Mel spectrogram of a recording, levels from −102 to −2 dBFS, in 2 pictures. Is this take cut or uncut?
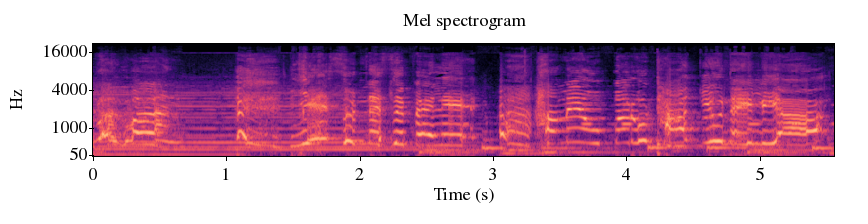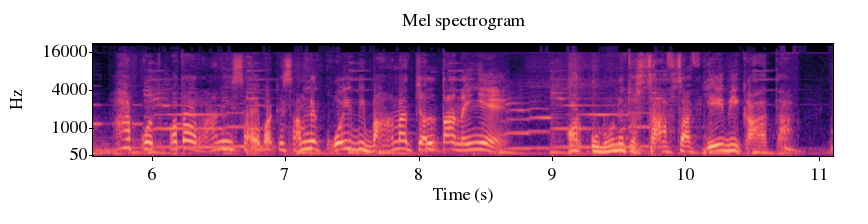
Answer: cut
